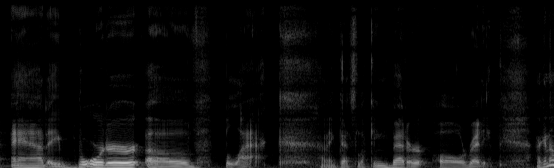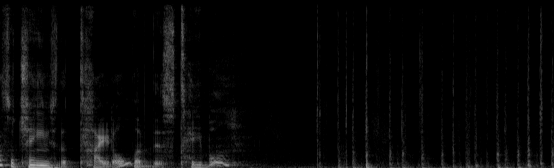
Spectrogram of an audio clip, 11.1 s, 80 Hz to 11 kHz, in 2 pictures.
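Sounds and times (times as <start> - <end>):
computer keyboard typing: 8.7 - 11.0.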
